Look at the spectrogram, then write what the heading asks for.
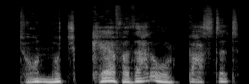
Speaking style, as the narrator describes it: she muttered

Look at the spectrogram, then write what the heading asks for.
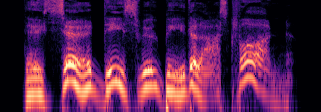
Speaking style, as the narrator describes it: the blonde one hissed

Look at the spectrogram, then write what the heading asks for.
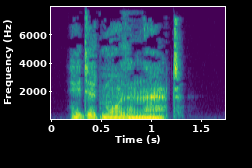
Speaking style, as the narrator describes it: Kaladin growled softly

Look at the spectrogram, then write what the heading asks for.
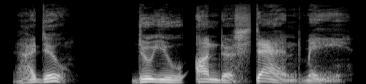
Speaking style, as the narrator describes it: the Verd definitely growled

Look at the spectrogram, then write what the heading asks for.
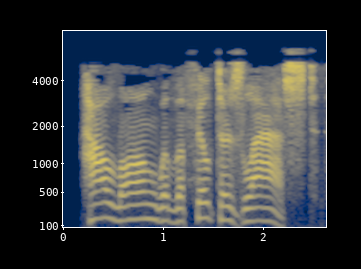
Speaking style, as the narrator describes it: Nadia said to Sax, speaking loudly to be sure she was heard

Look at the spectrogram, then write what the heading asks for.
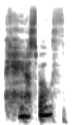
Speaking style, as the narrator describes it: whispered

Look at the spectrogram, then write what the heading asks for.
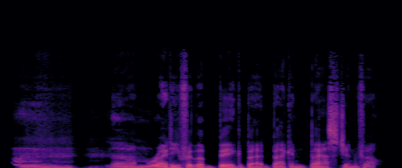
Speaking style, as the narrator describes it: I murmured sleepily to the three women beside me

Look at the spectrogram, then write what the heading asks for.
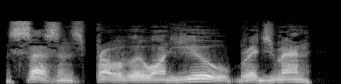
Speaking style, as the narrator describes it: the king muttered

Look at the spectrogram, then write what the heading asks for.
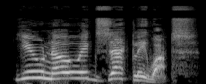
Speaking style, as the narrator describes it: Austin half snapped

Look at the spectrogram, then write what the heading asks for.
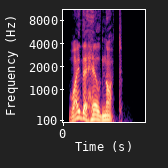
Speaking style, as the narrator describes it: Sergey demanded, his tone sharpening

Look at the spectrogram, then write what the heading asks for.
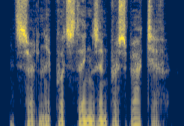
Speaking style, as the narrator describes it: I mutter

